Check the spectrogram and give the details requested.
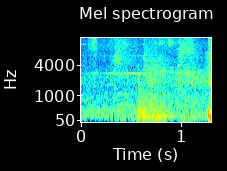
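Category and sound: machine, elevator doors opening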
